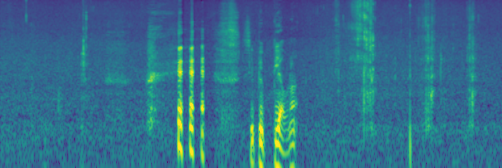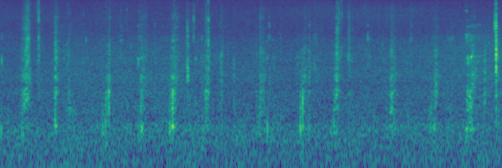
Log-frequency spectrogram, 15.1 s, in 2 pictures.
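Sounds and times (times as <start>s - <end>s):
crunchy chewing: 5.0s - 15.0s.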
